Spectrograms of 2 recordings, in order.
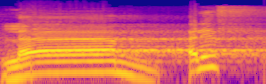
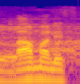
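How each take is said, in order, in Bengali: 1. নাম দুটো আলাদা দুটি শব্দের মতো বলা হয়। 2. নাম দুটো কোনো বিরতি ছাড়াই একসাথে বলা হয়। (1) "এটা দুইটা হরফ আছে।" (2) "এটা ম্যাক্সিমাম মানুষ এটাকে লাম আলিফ বলে।"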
